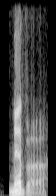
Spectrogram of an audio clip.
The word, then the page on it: never: British English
